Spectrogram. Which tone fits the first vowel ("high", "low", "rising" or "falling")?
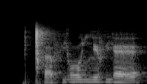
low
